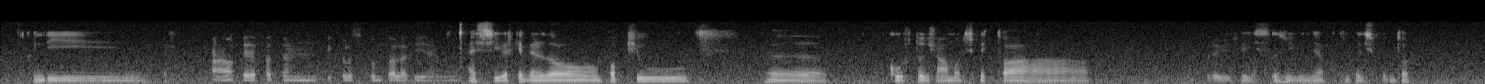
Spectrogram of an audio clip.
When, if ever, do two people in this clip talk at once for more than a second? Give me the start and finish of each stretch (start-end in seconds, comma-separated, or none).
none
